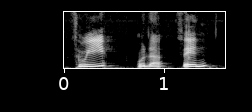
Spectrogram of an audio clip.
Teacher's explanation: Dann das TH, hatte ich ja eben schon mal erwähnt, ist als TH, diesmal das Stimmlose, wie zum Beispiel in Three oder Thin. Da müsst ihr eben schauen, dass eure Stimmlippen nicht vibrieren.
